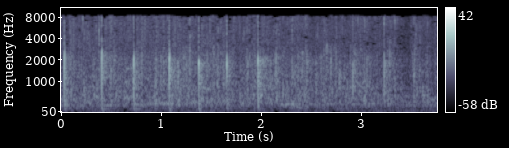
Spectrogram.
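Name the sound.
applause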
